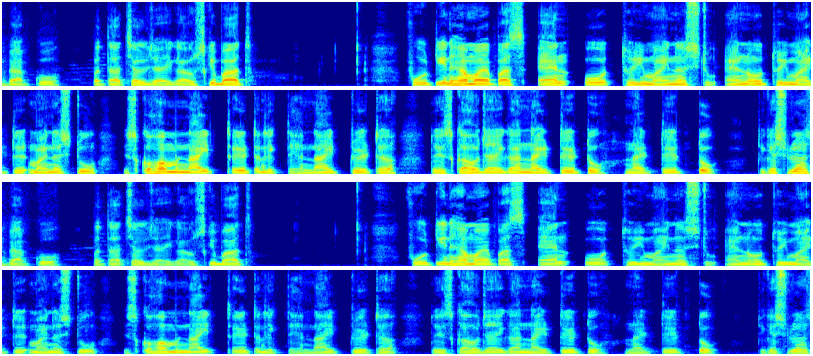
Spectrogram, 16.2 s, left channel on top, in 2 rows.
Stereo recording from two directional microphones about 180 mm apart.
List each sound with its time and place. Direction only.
0.0 s speech: 40° left (ahead or behind)
3.5 s speech: 30° left (ahead or behind)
